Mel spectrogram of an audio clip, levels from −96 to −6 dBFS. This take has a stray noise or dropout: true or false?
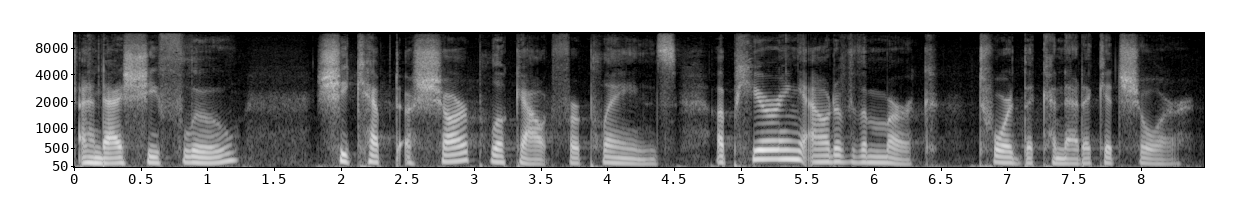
false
